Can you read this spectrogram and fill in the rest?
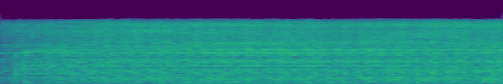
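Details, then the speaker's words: Carter electric fuel pump in an Opel GT, ignition on, heard from under the car: a steady, smooth high-pitched whirr with no surging, grinding or clacking; pump running normally. "if you can hear, it just makes a nice whirring sound, like a little electric motor should sound, not clickety-clack like pool balls."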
